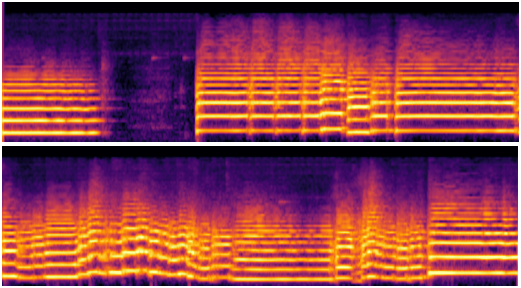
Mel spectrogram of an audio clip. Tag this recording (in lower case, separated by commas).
trumpet, brass instrument, playing trumpet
